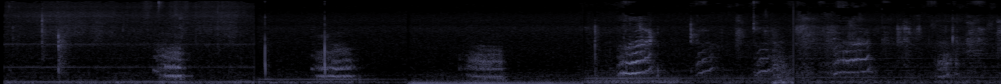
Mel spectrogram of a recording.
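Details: Maine Coon cats react to having their backs touched with drawn-out, wavering meows, one after another, over a steady low hum.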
